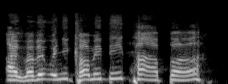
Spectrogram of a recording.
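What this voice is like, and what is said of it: Imitates another person's voice. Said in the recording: “put on my biggie voice.”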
